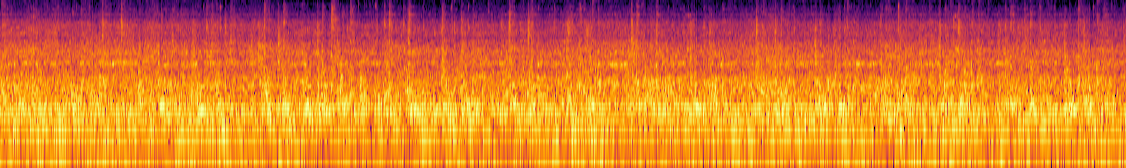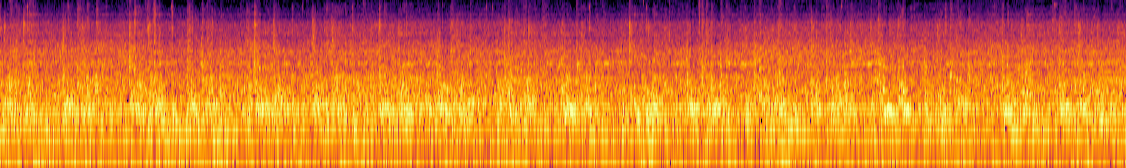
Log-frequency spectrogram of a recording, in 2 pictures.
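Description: Narrow-gauge railway carriage running steadily along the track: continuous wheel-on-rail rumble with scattered clicks from the rail joints, heard from the carriage side.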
